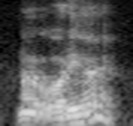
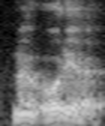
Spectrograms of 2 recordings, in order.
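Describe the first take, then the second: First: Rising, incredulous no audio; checking in disbelief; no audio asked with a rise; surprised question. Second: Said in the usual way. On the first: Real, not acted. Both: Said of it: "Oh, really?".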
